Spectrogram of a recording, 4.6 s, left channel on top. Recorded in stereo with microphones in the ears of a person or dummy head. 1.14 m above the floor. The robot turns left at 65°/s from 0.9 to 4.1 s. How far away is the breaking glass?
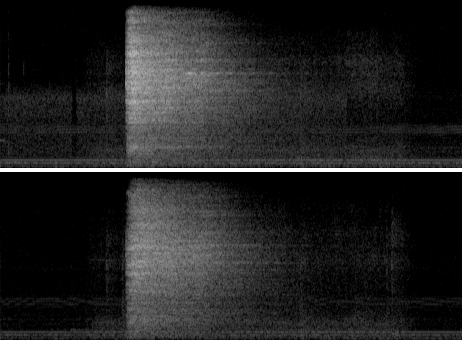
About 1.9 m.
